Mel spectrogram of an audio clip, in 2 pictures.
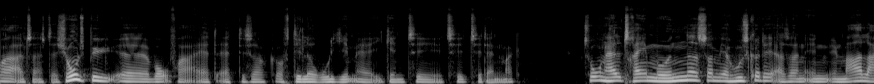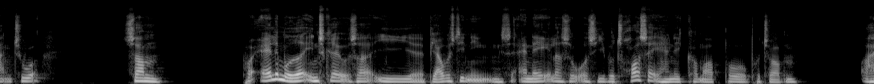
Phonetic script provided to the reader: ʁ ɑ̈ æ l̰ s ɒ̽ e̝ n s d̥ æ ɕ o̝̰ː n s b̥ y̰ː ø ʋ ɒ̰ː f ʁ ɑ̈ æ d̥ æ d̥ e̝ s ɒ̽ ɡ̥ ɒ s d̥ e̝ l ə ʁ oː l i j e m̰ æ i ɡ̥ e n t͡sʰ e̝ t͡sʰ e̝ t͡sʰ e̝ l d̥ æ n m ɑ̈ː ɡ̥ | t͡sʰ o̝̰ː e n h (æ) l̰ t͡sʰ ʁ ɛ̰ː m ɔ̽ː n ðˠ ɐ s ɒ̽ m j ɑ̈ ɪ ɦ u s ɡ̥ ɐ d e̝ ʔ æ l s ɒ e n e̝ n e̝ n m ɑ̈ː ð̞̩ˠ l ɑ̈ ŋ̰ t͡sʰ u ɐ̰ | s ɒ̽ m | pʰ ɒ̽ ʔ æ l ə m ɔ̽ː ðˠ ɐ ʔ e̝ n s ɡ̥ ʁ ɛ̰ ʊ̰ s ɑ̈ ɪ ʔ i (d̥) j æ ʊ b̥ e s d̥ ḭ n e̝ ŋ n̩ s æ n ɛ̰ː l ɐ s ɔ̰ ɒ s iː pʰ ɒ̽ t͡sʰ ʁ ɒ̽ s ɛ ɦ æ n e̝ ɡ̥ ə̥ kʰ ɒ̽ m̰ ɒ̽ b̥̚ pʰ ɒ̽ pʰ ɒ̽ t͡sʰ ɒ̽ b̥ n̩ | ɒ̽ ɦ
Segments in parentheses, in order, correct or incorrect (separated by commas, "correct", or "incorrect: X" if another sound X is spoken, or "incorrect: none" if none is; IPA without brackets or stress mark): correct, incorrect: b̥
